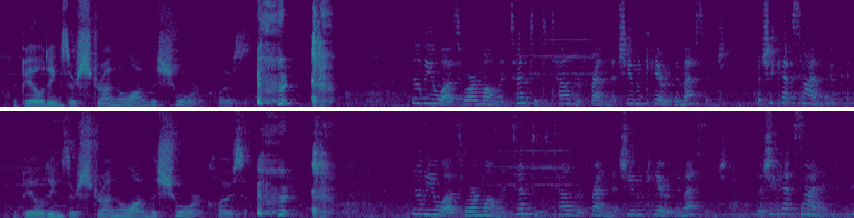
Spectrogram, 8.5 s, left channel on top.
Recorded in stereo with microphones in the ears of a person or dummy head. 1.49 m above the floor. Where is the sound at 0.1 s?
55° left (ahead or behind), 1.3 m; by 2.5 s 35° right (ahead or behind), 2.0 m.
